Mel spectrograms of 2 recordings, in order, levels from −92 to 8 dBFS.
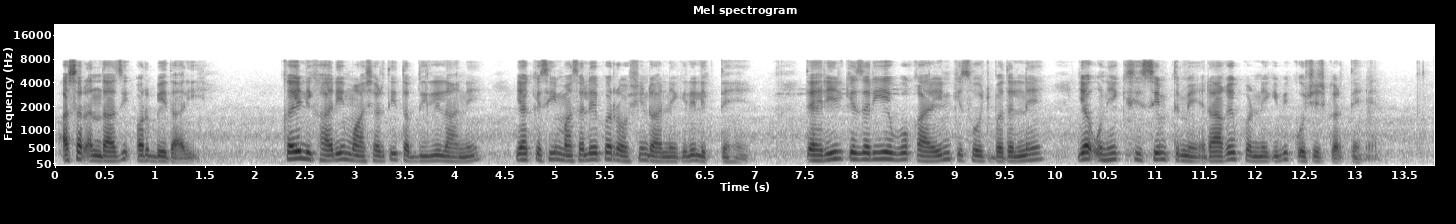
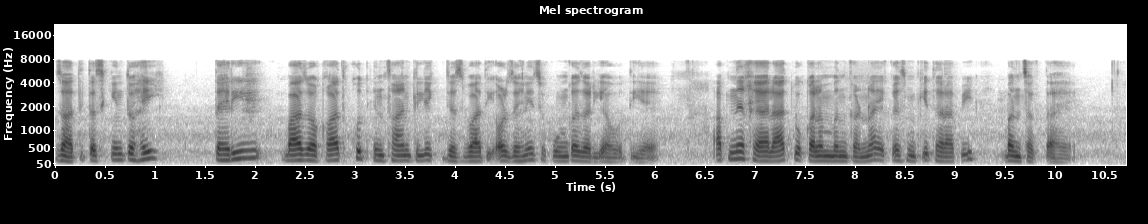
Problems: constant background noise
